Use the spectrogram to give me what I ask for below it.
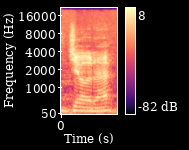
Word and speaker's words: Joda: speaker out there it's it's not pronounced Yoda it's Joda he's coming in at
